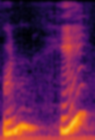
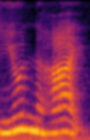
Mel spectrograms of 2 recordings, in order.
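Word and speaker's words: Unhei: Your name is Un-hee? He asked her with his eyes open wide. Uh-oh. Yunhai looked quickly at Mr. Kim, then turned to Joey. She nodded slowly. Yes, it's pronounced Yunhai, and it means grace, Mr.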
